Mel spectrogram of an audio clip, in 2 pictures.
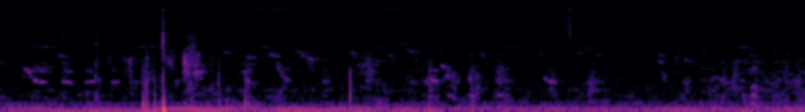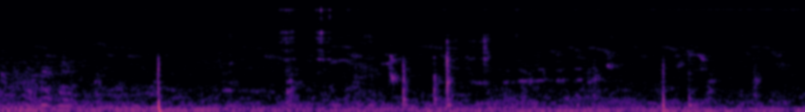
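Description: Chickens clucking, over a wood fire crackling under a cooking pot, with a sharp snap about a second in and a few smaller pops.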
